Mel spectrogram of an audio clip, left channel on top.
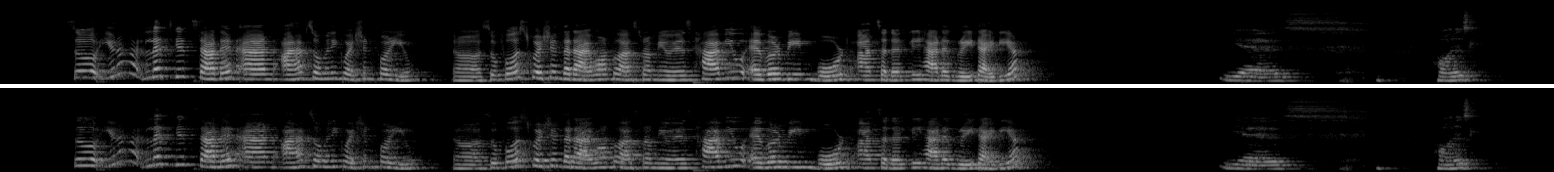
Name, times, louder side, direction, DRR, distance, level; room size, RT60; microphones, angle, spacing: voice 1, 0.7-4.2 4.5-10.2, left 3 dB, 80° left, 7 dB, 0.9 m, -32 dB
voice 2, 12.2-13.7 14.0-14.8, left 1 dB, 20° left, -1 dB, 0.8 m, -43 dB
8.2 x 7.5 x 2.8 m, 0.65 s
head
